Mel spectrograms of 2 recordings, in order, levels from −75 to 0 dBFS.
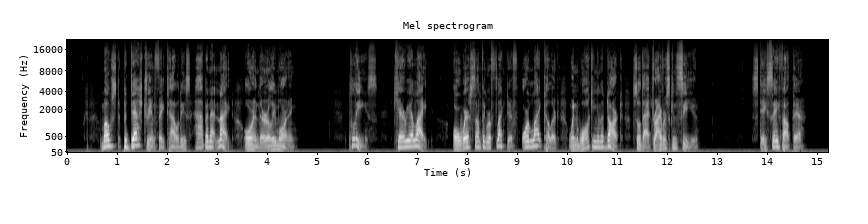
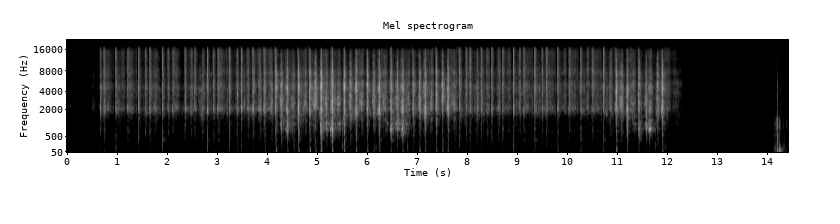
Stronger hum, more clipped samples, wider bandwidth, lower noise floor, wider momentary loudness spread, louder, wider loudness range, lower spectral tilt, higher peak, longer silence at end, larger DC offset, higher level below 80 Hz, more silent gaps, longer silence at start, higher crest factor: neither; neither; first, over 20 kHz vs 17 kHz; second, -47 dBFS vs -84 dBFS; first, 15 LU vs 11 LU; first, -21 LUFS vs -28 LUFS; second, 5 LU vs 8 LU; first, -5 dB/octave vs 3.5 dB/octave; first, 0 dBFS vs -4 dBFS; first, 0.5 s vs 0.15 s; neither; first, -44 dBFS vs -68 dBFS; neither; second, 0.35 s vs 0.65 s; second, 22 dB vs 28 dB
